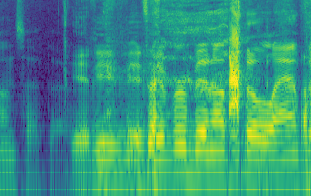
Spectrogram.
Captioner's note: laughs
